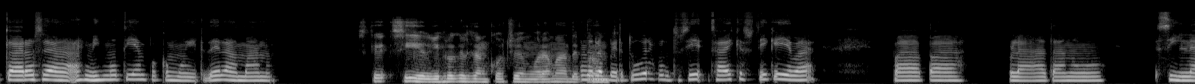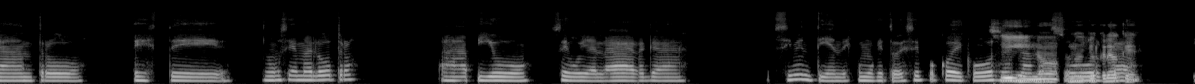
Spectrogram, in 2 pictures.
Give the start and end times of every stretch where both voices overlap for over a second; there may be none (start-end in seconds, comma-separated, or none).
21.8-23.3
